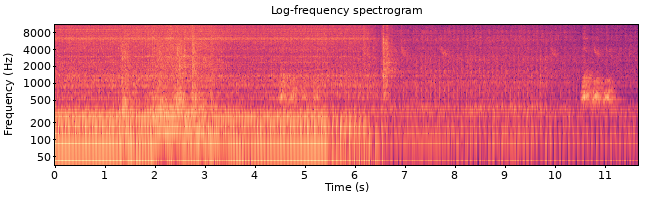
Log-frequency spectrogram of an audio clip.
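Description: Motorcycle engine running just after starting with the choke on, a loud close rapid idle chug that drops to a lower, steadier putter partway through, with a brief clatter near the end.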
